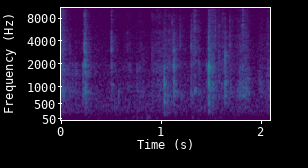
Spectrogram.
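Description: Plastic mounting bracket being slid off the back of a HeathKit Smoke Sentinel 30-77L smoke detector: several light clicks and scrapes of plastic on plastic.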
